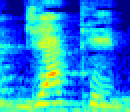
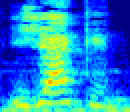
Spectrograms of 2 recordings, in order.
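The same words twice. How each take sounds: First: It begins with a d-like j sound. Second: It begins with a hard g sound. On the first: The speaker calls it right. "لكن ده جاكيت" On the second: The speaker calls it wrong. "بص هو يقول لك جاكيت جاكيت"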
